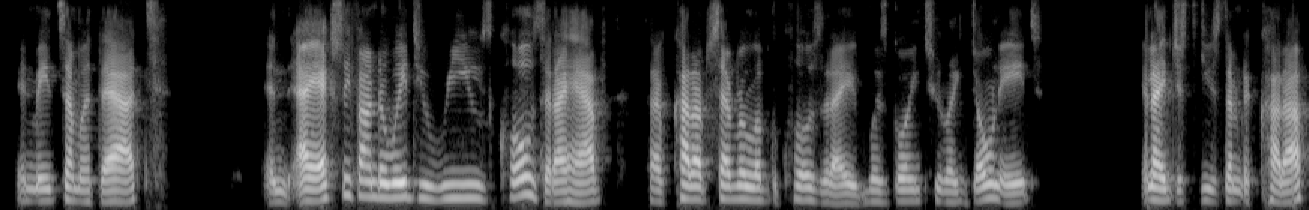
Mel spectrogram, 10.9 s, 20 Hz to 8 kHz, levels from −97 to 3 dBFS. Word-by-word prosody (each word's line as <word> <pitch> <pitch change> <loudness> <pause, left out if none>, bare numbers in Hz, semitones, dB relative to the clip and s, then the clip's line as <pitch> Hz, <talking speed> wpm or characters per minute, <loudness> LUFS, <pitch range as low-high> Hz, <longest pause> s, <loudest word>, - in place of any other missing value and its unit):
and 160 +1 -9
made 160 0 -3
some 175 -2 -1
with 150 0 -7
that, 150 -1 +5 1.1
and, 145 0 -7
I 160 - +8
actually 200 +8 +3
found 215 -1 +1
a 200 - +6
way 205 +1 +7
to 200 -3 -5
reuse 195 0 -5
clothes 230 +2 0
that 150 -2 -3
I 145 +1 +5
have, 145 +1 +2 0.4
so 160 - -4
I've 150 - -8
cut 190 -2 +4
up 175 -1 +3
several 180 -2 0
of 165 -1 -4
the - - -16
clothes 175 -4 -5
that 140 - -5
I 125 0 0
was 150 -2 -8
going 155 0 -5
to, 160 - -10
like, 145 -1 -8
donate, 395 - -1 0.9
and 175 - +4
I 165 - +7
just 155 -2 -13
use 160 -3 -10
them 160 -2 -5
to - - -8
cut - - 0
up, - - +3
165 Hz, 220 wpm, -25 LUFS, 150-195 Hz, 1.1 s, I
